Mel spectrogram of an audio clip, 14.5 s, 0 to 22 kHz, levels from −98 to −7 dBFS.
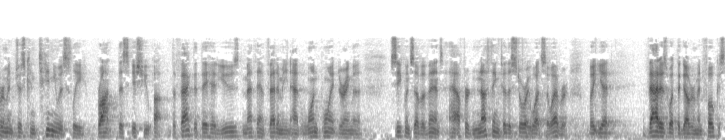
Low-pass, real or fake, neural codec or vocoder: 7.2 kHz; real; none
